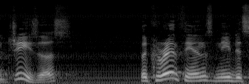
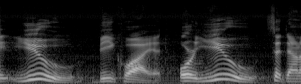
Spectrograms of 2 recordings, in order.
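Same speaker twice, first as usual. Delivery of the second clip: "You" drawn out and stressed, both commands spoken very slowly; single out the student with every word; emphatic you; 2 semitones lower, much slower than usual. Shown as a demonstration. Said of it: "I'm making it emphatic".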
